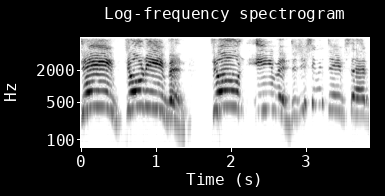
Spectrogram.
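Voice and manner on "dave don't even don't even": booming, playful, teasing yell, loud and drawn out. Telling a viewer to stop after his comment: playful yelling. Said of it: "why I'm yelling at Dave".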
